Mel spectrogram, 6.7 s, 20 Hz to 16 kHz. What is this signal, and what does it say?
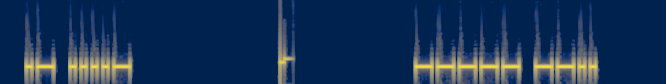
Morse code, heard as a keyed tone, about 22 wpm, 700 Hz. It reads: A 4 0 Z
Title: Single-Letter Single-Number 22wpm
